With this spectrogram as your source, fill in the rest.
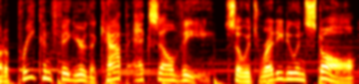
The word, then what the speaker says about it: CAPXLV: This video will give you the keys to successfully set up and connect a community with the CAPXLV (PRONOUNCED CAP X. L. V.)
